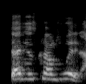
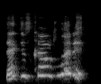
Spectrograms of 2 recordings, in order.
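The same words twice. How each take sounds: First: Said in the usual way. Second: Much higher, rising, punchy take; high emphatic. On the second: Shown as a demonstration. Cohost hammering his point about the baby's mother, high and rising. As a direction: push it up high like it's obvious.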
